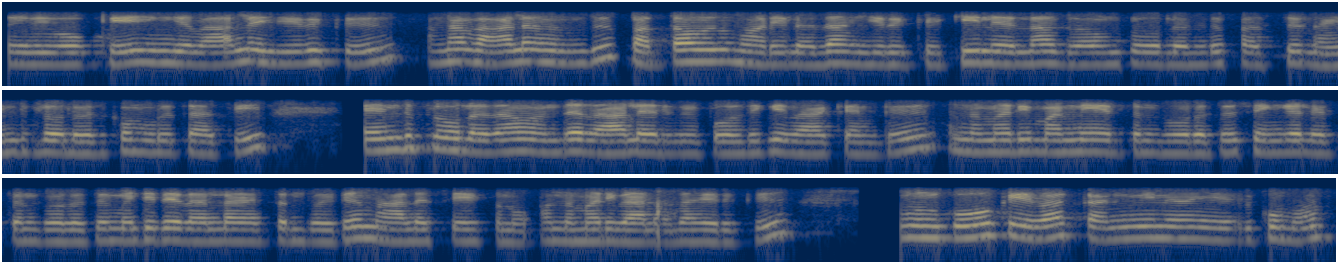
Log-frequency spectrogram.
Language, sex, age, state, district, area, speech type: Tamil, female, 18-30, Tamil Nadu, Ranipet, urban, conversation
